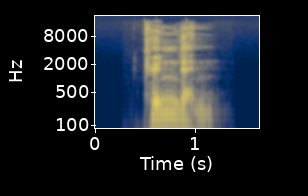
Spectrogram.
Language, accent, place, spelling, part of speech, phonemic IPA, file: German, Germany, Berlin, künden, verb, /ˈkʏndn̩/, De-künden.ogg
- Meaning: to announce, to tell (of), to bear witness (to)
